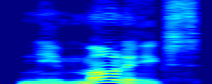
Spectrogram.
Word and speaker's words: mnemonics: pneumonics that is right the letter M at the start of the word neonics is silent in know other words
